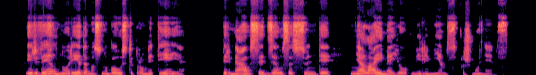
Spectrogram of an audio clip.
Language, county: Lithuanian, Panevėžys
